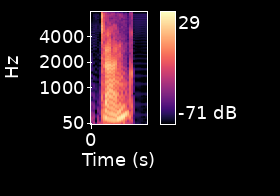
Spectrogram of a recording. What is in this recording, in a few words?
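"tonguing", Indian; Dictionary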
